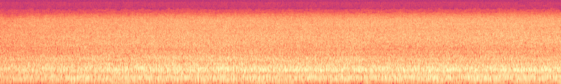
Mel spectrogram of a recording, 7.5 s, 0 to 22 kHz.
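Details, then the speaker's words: SMC Laguna 36-inch ceiling fan on high speed after spin-up: steady whooshing air rush with low even rhythmic blade chop, sounds like a helicopter, no rubbing or clicking; normal ceiling fan operation. "I mean it just sounds like a helicopter kind of well it's a really good ear mover off"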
